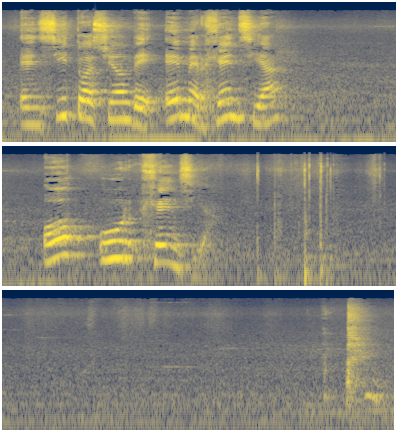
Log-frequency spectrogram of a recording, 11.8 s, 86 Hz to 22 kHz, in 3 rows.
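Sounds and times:
steady low hum: 0.0s - 11.7s
speech: 0.2s - 2.9s, 4.4s - 6.1s
person sneezing: 11.1s - 11.7s.

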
